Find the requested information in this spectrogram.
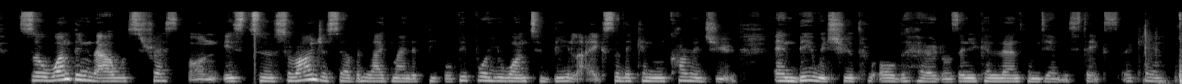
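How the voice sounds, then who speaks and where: Against a quiet background, a woman with a French accent and a very deep, low pitch speaks at a moderate pace with ordinary pitch variation and hardly any pauses. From Cameroon. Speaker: doctor. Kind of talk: mentorship talk.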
